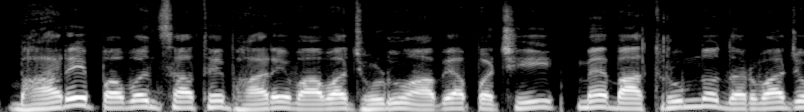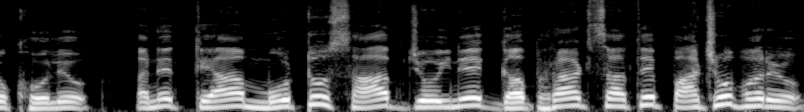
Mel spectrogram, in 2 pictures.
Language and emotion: Gujarati, fearful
